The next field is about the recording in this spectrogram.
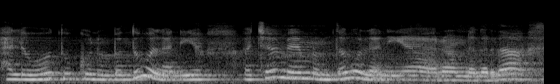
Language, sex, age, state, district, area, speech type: Dogri, female, 18-30, Jammu and Kashmir, Udhampur, rural, spontaneous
